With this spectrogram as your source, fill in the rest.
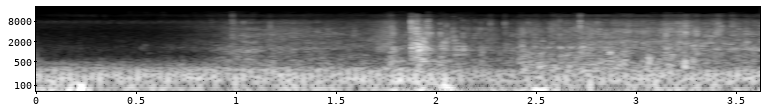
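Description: A fishing reel clicks and whirs as it is wound.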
